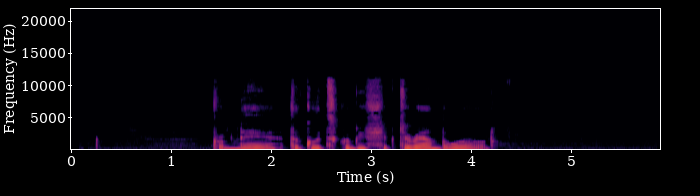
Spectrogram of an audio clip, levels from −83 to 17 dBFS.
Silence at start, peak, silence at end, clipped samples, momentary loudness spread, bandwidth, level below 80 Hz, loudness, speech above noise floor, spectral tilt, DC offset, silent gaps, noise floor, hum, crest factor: 1.45 s; -14 dBFS; 1.65 s; under 0.1%; 13 LU; 11.5 kHz; -74 dBFS; -34 LUFS; 42 dB; -6 dB/octave; under 0.1%; none; -75 dBFS; none; 22 dB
